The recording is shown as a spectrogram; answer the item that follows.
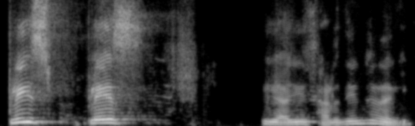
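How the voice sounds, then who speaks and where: A man's voice: high-pitched, very animated, very fast. A man with an Indian Bengali accent speaking as a judge in a court hearing, insistent and prone to repeating his phrases. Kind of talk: courtroom exchange and reading from a note.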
